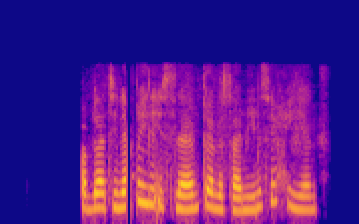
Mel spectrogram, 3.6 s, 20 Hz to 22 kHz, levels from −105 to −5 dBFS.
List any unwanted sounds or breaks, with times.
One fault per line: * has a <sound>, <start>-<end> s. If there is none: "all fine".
* has a dropout, 1.3-1.3 s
